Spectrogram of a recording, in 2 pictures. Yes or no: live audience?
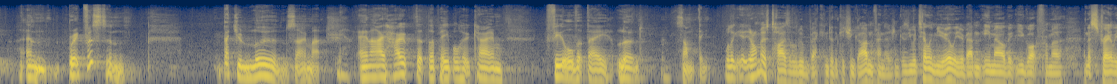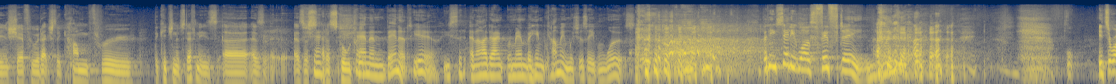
yes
